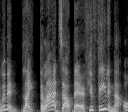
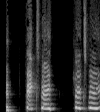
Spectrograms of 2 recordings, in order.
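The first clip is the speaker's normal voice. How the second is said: much higher, loud mock begging; desperate plea; 12 semitones higher, 4 dB louder, slower than usual. A frantic visitor begging the receptionist, mock desperate. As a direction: beg to be fixed, hammed-up. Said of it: "like a scene out of Pretty Woman".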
